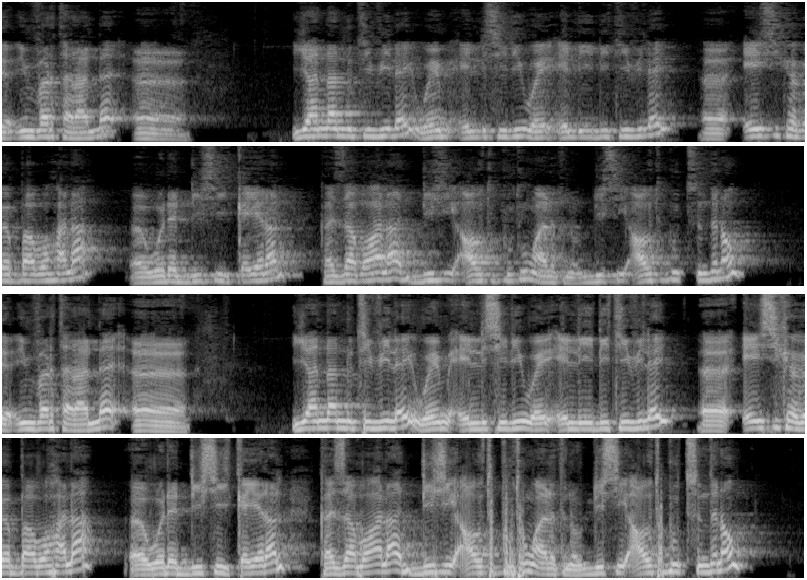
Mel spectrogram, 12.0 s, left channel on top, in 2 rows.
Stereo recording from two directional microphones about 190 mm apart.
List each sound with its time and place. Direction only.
0.0 s a man's voice: 30° right (ahead or behind); by 1.4 s 45° right (ahead or behind)
2.1 s a man's voice: 35° right (ahead or behind)
2.8 s speech: 45° right (ahead or behind)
